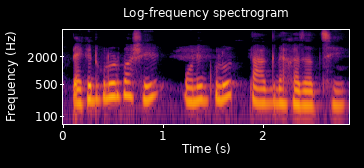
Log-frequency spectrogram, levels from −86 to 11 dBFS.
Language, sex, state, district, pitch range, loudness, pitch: Bengali, female, West Bengal, Alipurduar, 195-250 Hz, -17 LUFS, 225 Hz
